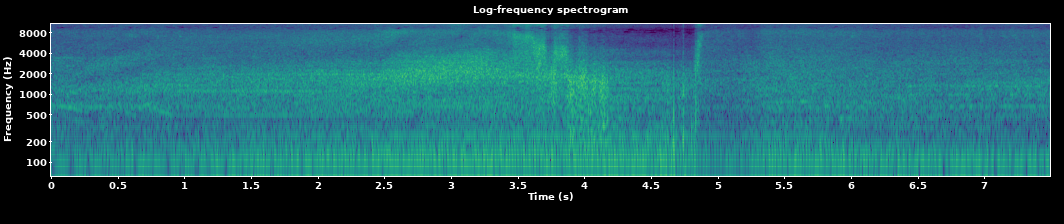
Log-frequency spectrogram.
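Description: A motor vehicle's engine running steadily, with a rush of noise that builds over about two seconds and drops off abruptly just before five seconds in.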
